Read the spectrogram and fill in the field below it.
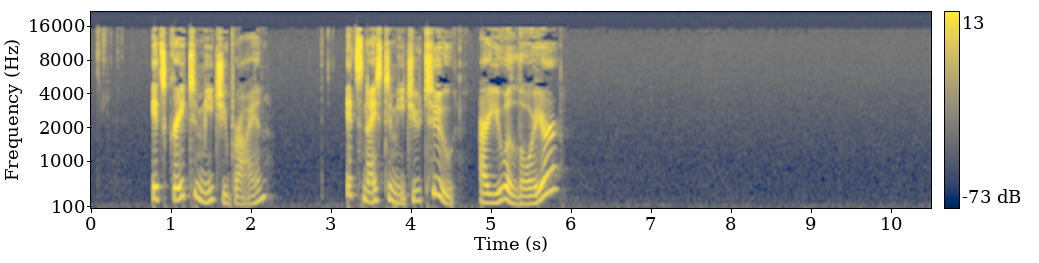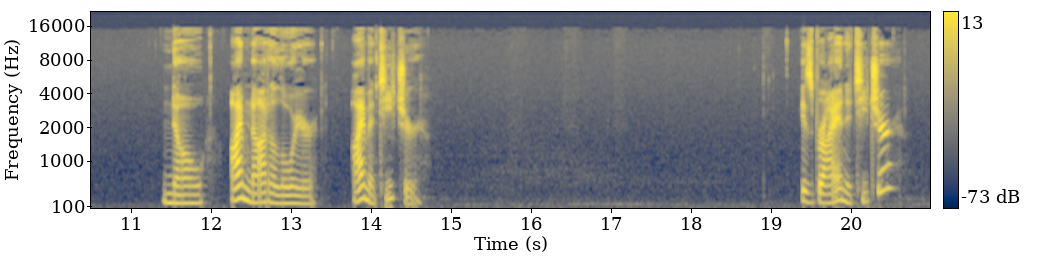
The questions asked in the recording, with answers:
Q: Is Brian a teacher?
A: Yes, he's a teacher.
